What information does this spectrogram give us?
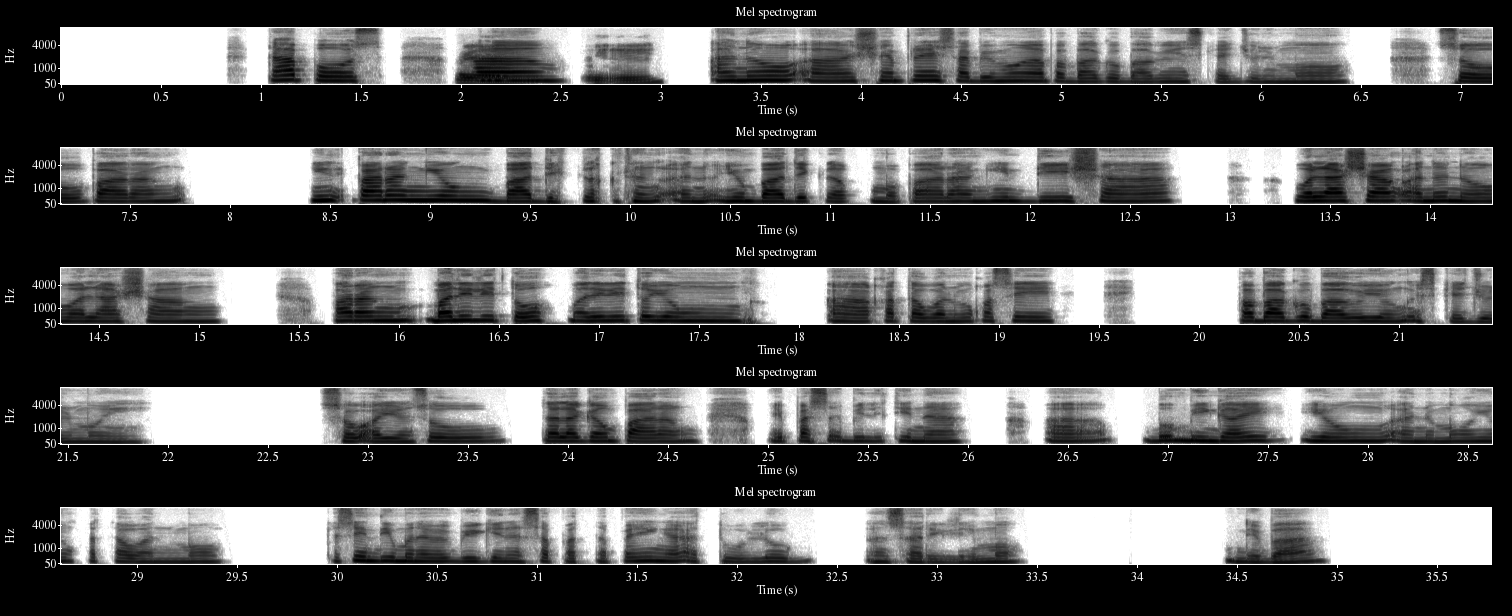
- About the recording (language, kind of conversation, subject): Filipino, advice, Paano ako makakapagpahinga sa bahay kung palagi akong abala?
- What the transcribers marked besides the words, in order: laughing while speaking: "body clock ng ano"; in English: "body clock"; in English: "body clock"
